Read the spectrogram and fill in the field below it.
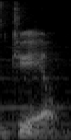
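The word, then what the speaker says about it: gaol: get in not even it's a British variant spelling of jail Oh literally pronounce that as jail huh weird you won't last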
